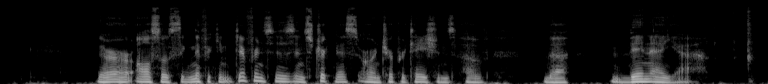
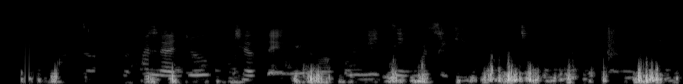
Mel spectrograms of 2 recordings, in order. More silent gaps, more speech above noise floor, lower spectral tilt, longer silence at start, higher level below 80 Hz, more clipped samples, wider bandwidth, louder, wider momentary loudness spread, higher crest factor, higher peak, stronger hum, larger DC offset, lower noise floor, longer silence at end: neither; about the same, 27 dB vs 27 dB; second, -6 dB/octave vs -10 dB/octave; about the same, 0.3 s vs 0.2 s; about the same, -52 dBFS vs -50 dBFS; neither; first, 15.5 kHz vs 7 kHz; about the same, -28 LUFS vs -29 LUFS; second, 12 LU vs 18 LU; second, 18 dB vs 24 dB; second, -10 dBFS vs -6 dBFS; neither; neither; about the same, -55 dBFS vs -57 dBFS; about the same, 0.15 s vs 0.05 s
